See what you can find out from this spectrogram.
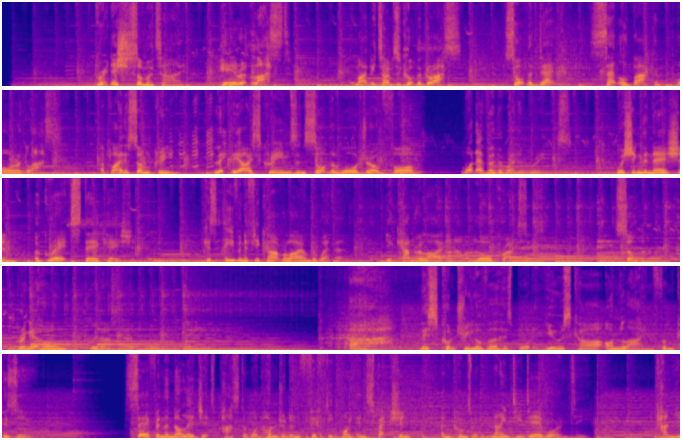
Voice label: Commercial, Northern English

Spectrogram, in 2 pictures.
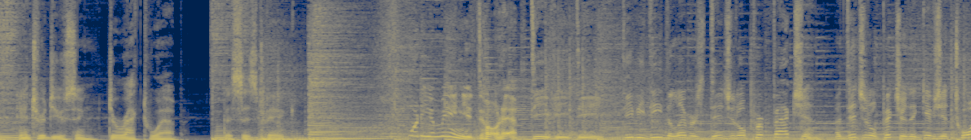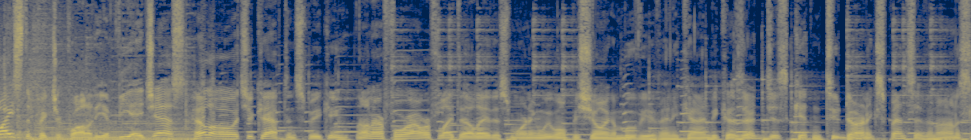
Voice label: Voiceover

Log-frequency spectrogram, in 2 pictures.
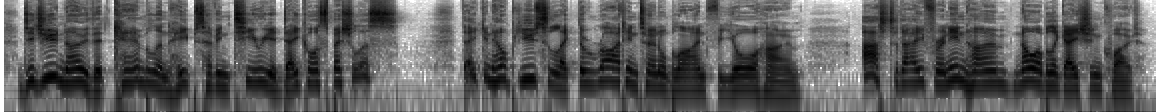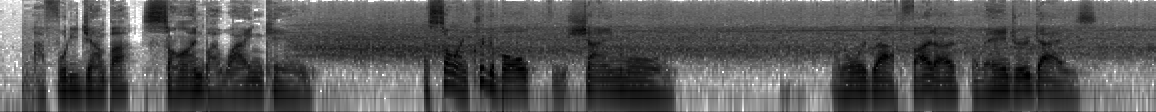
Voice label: Voice artist showreel

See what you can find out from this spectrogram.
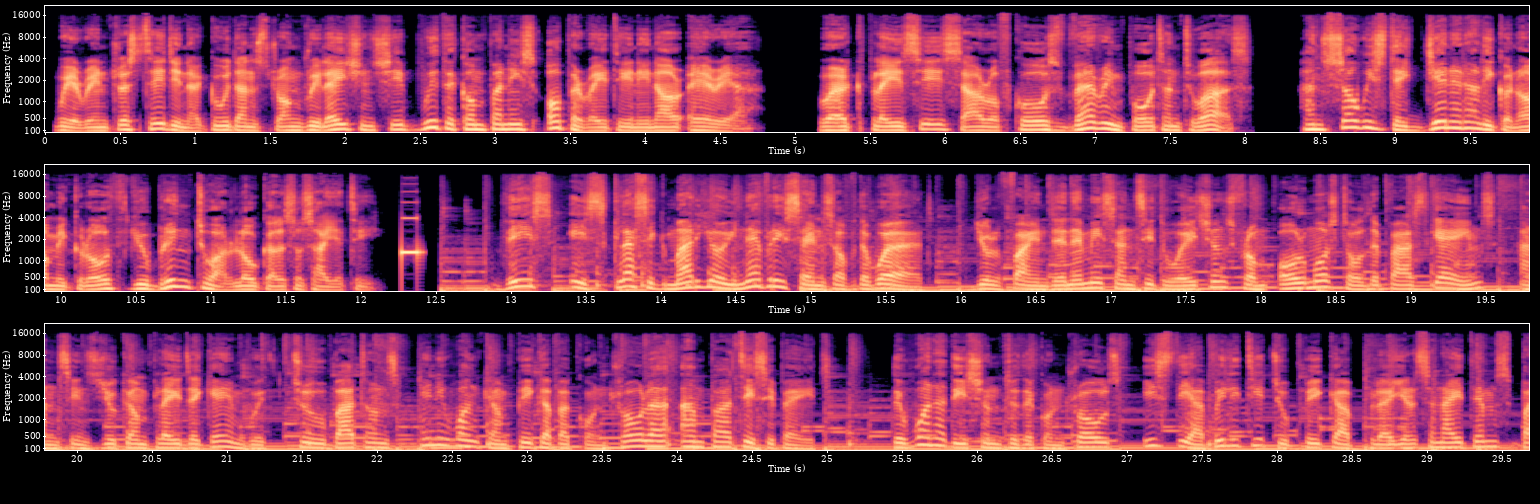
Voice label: English

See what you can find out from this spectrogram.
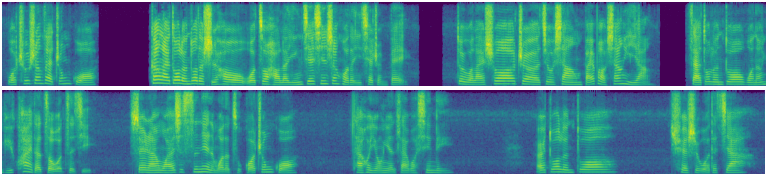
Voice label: Mandarin telling own story

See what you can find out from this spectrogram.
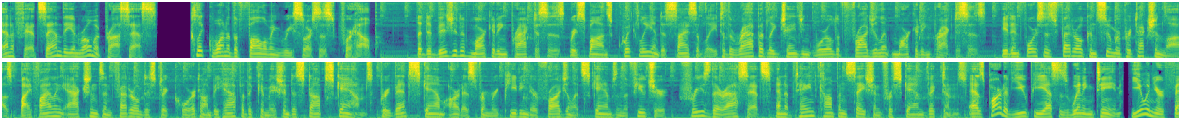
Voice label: American English Corporate Voice Over

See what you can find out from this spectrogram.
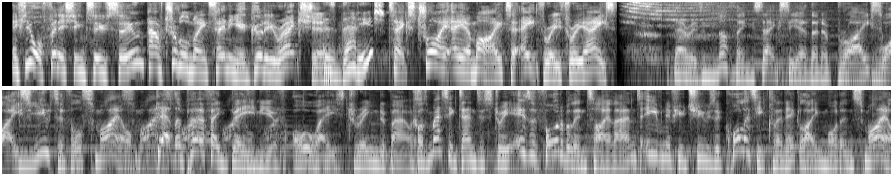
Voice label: COMMERCIALS

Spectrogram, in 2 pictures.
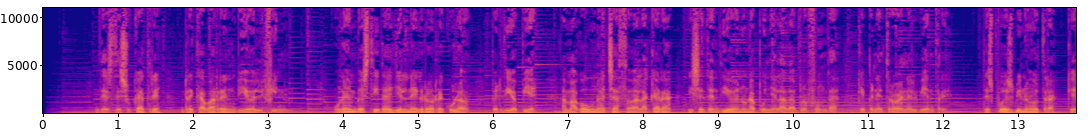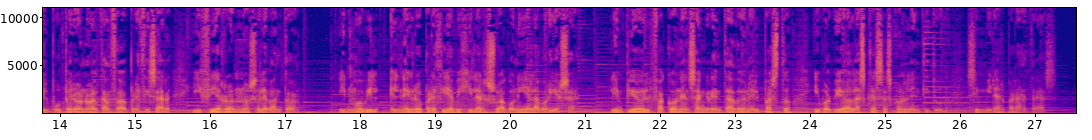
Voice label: audiobook

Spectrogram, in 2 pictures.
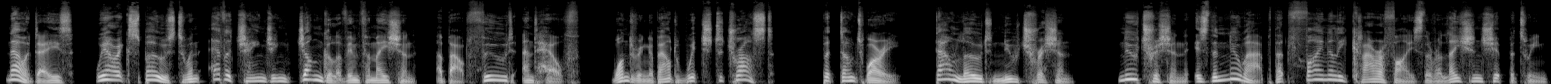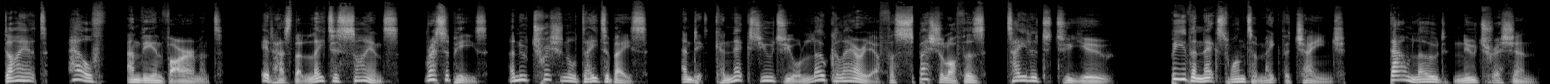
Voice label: Friendly

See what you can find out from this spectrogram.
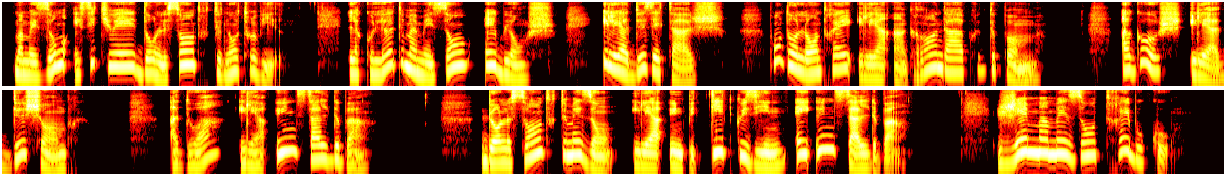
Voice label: French Promo

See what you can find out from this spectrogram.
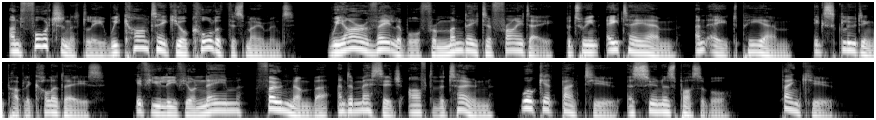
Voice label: Telephone Message

